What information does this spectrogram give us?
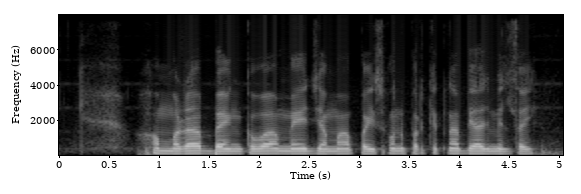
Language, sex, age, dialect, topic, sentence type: Magahi, male, 25-30, Western, banking, statement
